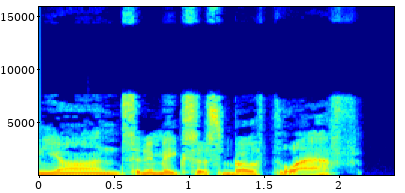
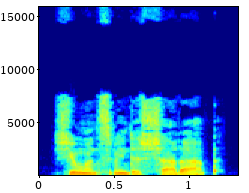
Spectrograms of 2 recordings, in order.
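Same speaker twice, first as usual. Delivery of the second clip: ordinary delivery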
